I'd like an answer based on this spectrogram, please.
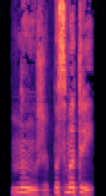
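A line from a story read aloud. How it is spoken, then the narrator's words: Bewitching voice, faint growl. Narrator (Russian): этому колдовскому голосу, с чуть слышными рычащими нотками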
